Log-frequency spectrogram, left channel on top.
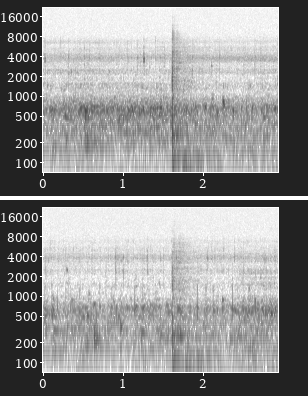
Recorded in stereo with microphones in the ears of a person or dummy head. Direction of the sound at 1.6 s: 30° left (ahead or behind).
